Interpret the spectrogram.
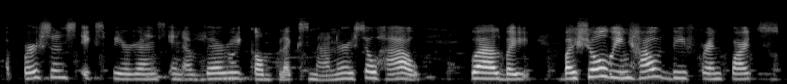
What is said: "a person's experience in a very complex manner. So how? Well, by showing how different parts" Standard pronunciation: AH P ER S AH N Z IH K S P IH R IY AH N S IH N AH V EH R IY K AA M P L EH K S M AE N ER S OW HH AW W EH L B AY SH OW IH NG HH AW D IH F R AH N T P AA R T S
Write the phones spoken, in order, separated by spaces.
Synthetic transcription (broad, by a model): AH P ER S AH N S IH K S P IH R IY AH N S IH N AH V EH R IY K AA M P L EH K S M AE N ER S OW HH AW W EH L B AY SH OW IH NG HH AW D IH F R AH N T P AA R T S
